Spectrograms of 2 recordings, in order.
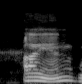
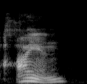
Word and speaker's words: Ayin: And then we have Ayin, which I don't know how to characterize it phonetically. It's been a long time for me. – It's the sound that you make when an olive is stuck in your throat.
